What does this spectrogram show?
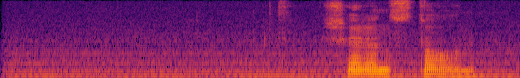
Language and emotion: Russian, neutral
